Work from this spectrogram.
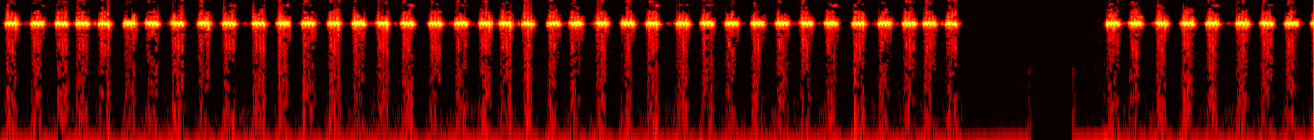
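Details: Repeated loud cricket chirping for scaring off rats: quick bright pulses at about four per second run for nearly ten seconds, break into a silent pause of over a second, then resume at the same pace.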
